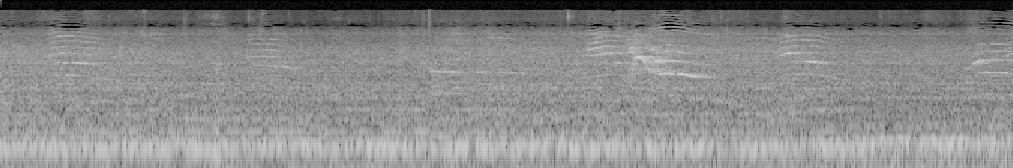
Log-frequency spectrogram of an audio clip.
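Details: High-pitched mewing from rescued kittens, the yellow one running for food, the black one starting treatment; about eight brief meows, some bending downward, scattered through, with a steady low rumble underneath.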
